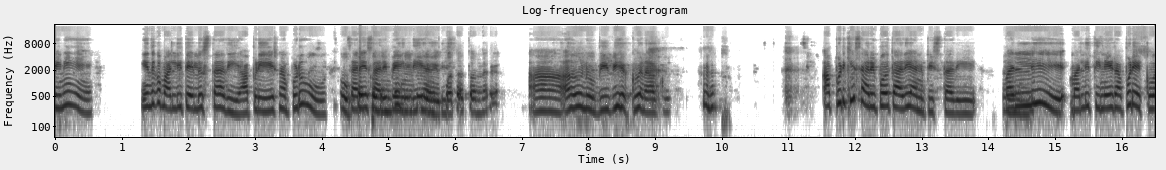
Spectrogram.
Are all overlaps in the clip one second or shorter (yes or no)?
no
